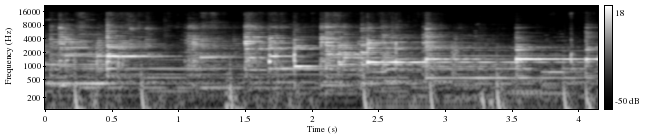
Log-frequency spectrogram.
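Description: Background music: a bell-like melody over a steady beat of deep kick drums.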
